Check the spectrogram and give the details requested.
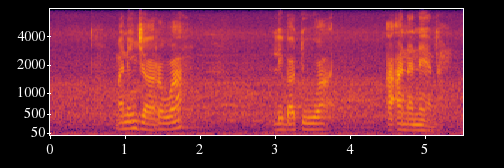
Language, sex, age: Southern Sotho, male, 23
